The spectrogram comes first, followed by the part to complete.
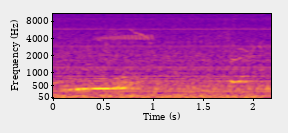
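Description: Faint bird calls: a low cooing note about half a second long just after the start, with a faint high trill overlapping its end.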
